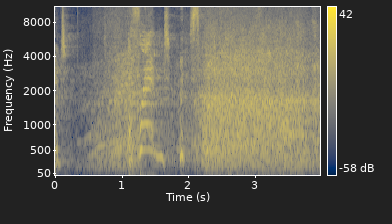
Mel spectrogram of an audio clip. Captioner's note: giggles; audience laughs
